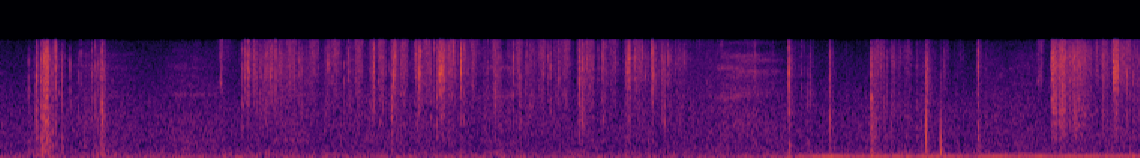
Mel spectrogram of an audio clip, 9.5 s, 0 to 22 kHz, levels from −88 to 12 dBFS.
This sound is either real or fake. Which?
real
